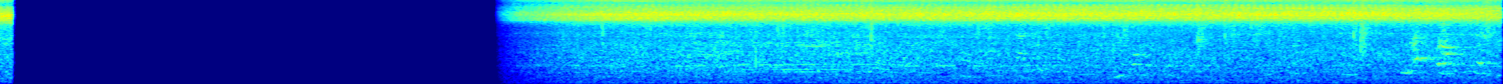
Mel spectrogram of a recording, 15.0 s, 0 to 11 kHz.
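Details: Summer cicada chorus in the Tokyo suburbs, Japan, August 2011: after five seconds of silence a steady, shrill high buzz swells in and holds, over a low background rumble.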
